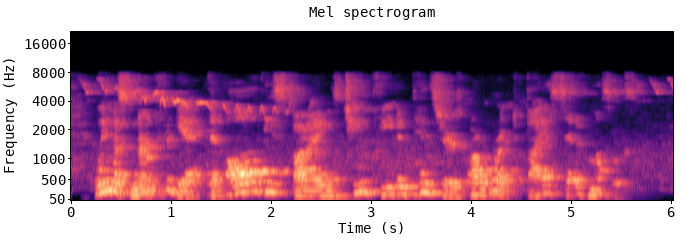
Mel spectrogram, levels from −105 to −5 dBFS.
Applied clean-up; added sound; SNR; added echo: classical method WPE with log-MMSE.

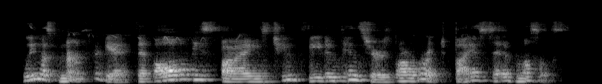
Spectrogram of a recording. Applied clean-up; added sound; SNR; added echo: neural mask model DeepFilterNet 3.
